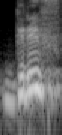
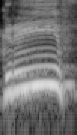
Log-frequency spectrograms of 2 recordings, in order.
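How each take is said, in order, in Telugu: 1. అచ్చు చిన్నది, grif లాగా వినిపిస్తుంది. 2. అచ్చు పొడవుగా ఉంది, greef లాగా వినిపిస్తుంది. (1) "గ్రిఫ్ కాదండి" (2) "గ్రీఫ్ అంటాం"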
